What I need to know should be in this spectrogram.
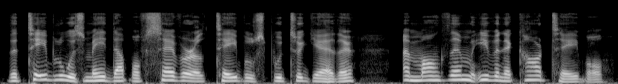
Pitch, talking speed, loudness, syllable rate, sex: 165 Hz, 155 wpm, -16 LUFS, 4.7 syllables/s, female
